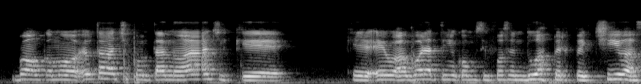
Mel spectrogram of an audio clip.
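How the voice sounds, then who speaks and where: A woman with a non-native accent is heard with noticeable background noise and audible room echo. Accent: foreign accent in Portuguese. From Argentina. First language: Spanish (speaking Portuguese). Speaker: podcast co-host. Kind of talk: casual conversation. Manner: hesitant.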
